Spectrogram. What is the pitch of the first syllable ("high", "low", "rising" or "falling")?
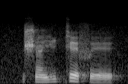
low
